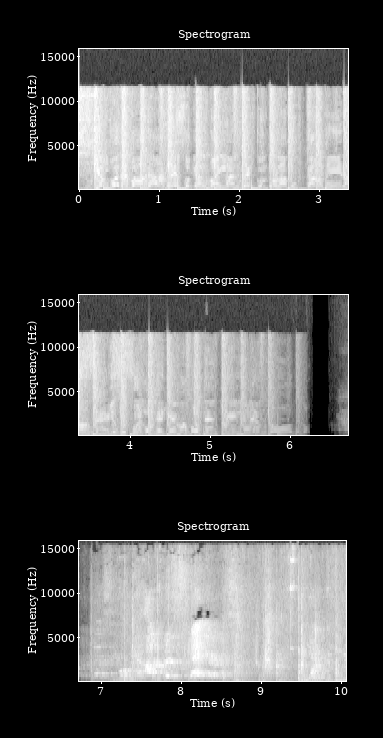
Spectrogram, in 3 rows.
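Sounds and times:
background music: 0:00.0 - 0:06.2
children chattering: 0:06.7 - 0:08.8, 0:09.5 - 0:10.0.

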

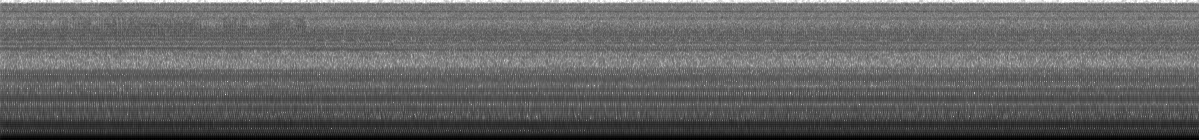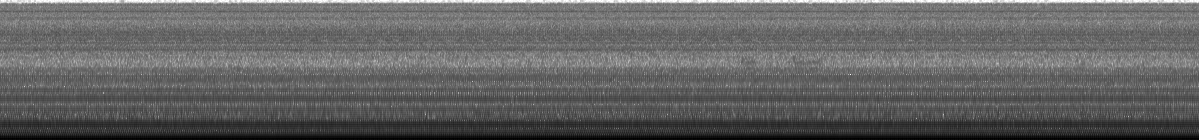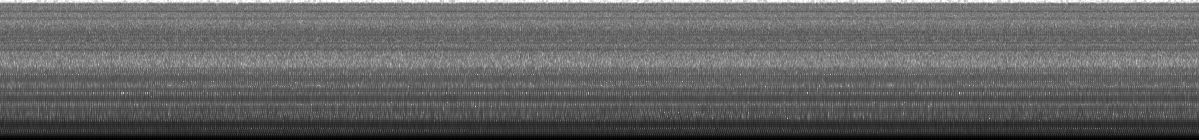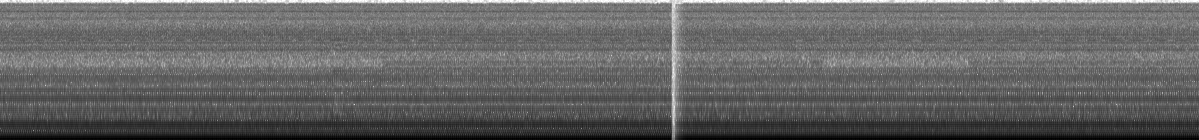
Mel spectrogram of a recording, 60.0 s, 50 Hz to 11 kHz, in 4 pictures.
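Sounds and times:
electrical mains hum: 0:00.0 - 0:04.1, 0:22.6 - 0:27.5, 0:49.1 - 0:50.4.

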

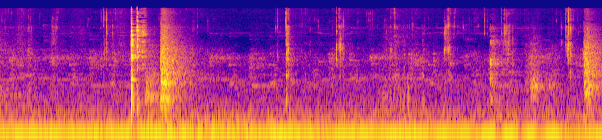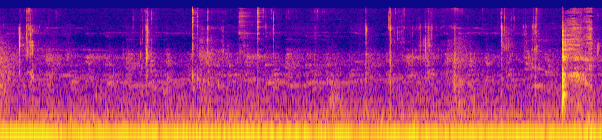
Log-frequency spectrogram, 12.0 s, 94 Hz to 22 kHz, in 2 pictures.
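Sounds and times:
steady low hum: 0:00.0 - 0:12.0
person chewing food: 0:02.5 - 0:12.0.

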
